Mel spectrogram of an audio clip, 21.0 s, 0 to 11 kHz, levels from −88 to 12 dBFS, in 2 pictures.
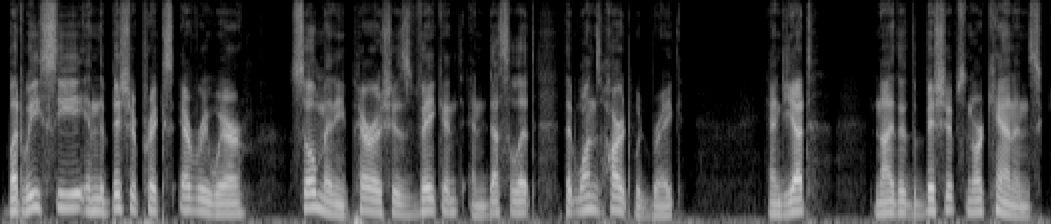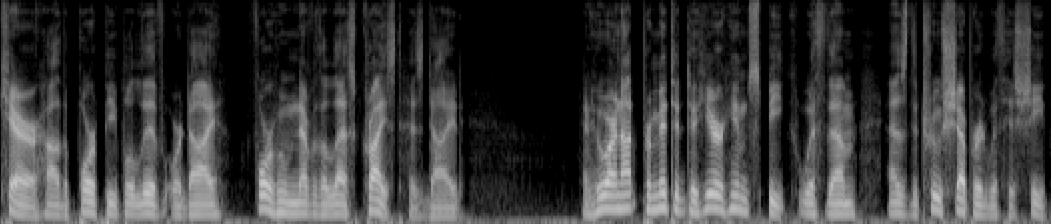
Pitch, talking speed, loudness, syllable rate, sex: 115 Hz, 165 wpm, -20 LUFS, 4.8 syllables/s, male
